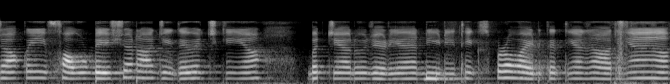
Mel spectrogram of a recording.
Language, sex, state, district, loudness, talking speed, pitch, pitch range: Punjabi, female, Punjab, Kapurthala, -18 LUFS, 170 wpm, 275 Hz, 270-285 Hz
